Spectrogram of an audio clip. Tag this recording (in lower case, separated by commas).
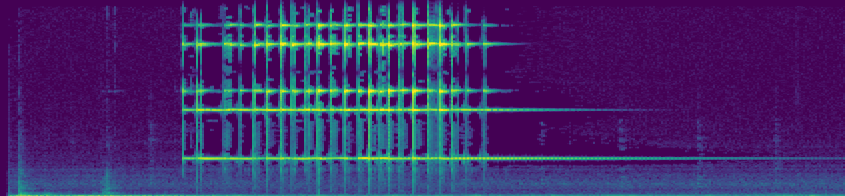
bell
